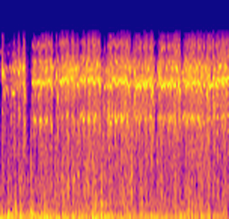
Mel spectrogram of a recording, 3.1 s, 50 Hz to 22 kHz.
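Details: American kestrel chicks in a gravel-floored nest box on a barn near Prairie du Chien, Wisconsin, overlooking meadows, give a continuous, high, buzzy whining trill with no breaks over a low rumble, 14 June 2022.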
